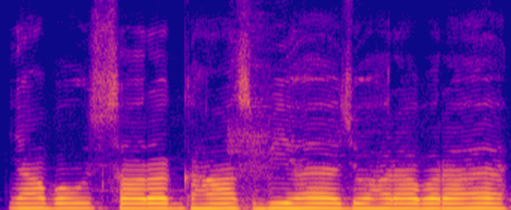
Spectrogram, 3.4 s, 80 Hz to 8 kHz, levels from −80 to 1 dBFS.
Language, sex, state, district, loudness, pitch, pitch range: Hindi, male, Jharkhand, Deoghar, -14 LUFS, 180 Hz, 175-185 Hz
